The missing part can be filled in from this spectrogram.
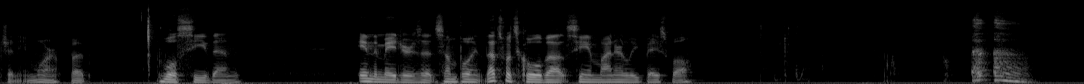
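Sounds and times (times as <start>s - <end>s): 
speech: 0.0s - 1.0s, 1.6s - 2.5s, 3.6s - 7.0s, 9.7s - 10.4s
person coughing and clearing throat from something caught in the throat: 9.7s - 10.4s.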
